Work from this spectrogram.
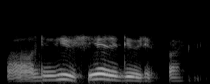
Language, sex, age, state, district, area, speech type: Assamese, female, 30-45, Assam, Nalbari, rural, conversation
